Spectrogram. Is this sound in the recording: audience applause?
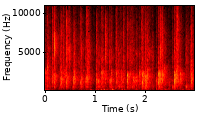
yes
